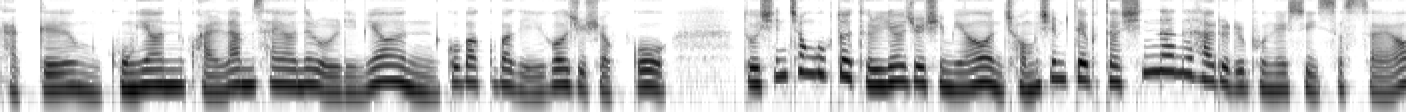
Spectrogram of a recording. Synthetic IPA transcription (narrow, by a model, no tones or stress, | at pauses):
kak̚k͈ɯmkoŋjʌnkwaɭːamsʰajʌnɯɾoʎːimjʌnk͈obak͈obaɡiɭɡʌd͡ʑuɕʰʌt̚k͈o | t͈oɕʰint͡ɕʰʌŋɡuk̚t͈otɯʎːʌd͡ʑuɕʰimjʌnt͡ɕʌmɕʰimt͈e̞butʰʌɕʰinːanɯnɦaɾuɾɯɭpone̞ɭs͈uis͈ʌs͈ʌjo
